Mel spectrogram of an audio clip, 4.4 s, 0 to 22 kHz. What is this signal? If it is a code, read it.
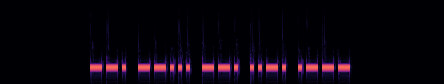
Morse code, heard as a keyed tone, about 31 wpm, 700 Hz. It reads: G7GFJ
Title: DXCC-100 Call Signs - 5 Characters - Repeated 3x - 30wpm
